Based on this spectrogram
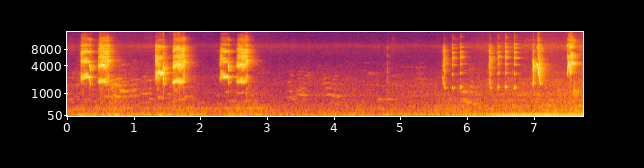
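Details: Long-tailed shrike calling as training audio to stir a lazy captive bird into song: three loud, harsh double notes, a pause with faint sounds, then quicker scratchy ticks and sharp notes.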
